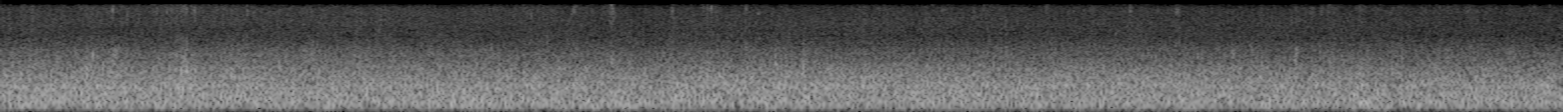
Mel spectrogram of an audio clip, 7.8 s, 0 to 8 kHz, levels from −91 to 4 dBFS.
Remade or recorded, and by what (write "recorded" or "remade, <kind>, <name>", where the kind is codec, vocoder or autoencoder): recorded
